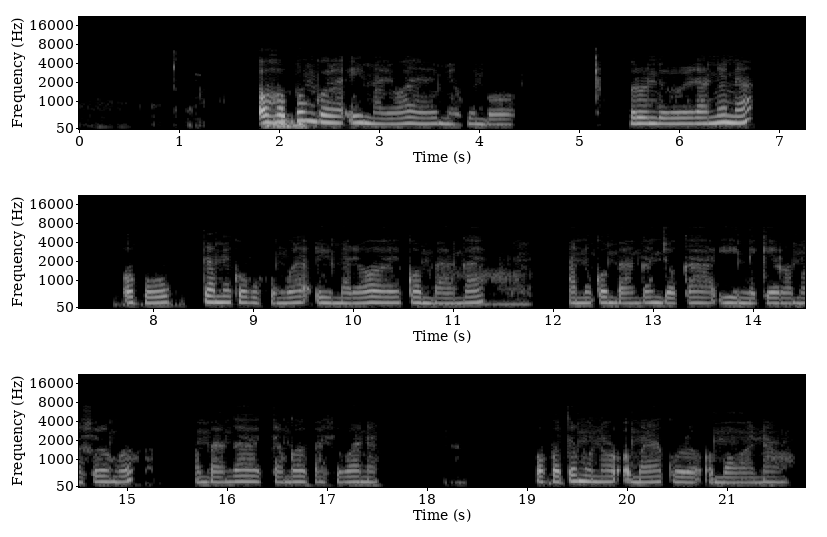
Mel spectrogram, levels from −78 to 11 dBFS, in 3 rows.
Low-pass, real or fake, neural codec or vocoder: 7.2 kHz; real; none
